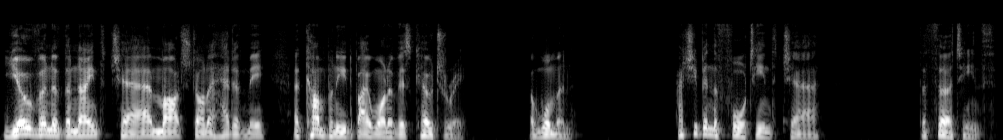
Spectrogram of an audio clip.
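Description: A man narrates dramatic fiction in a low voice. His delivery is grave, theatrical and deliberate, and the recording is dry and close. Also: dry recording. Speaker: audiobook narrator. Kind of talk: dramatic first-person scripted narration.

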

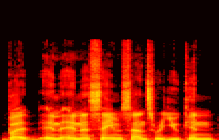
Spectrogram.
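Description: A man narrating a tabletop game as game master, descriptive, measured and dramatic. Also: mid-range voice, steady tone, fairly bright tone, clear, resonant tone, no room sound.

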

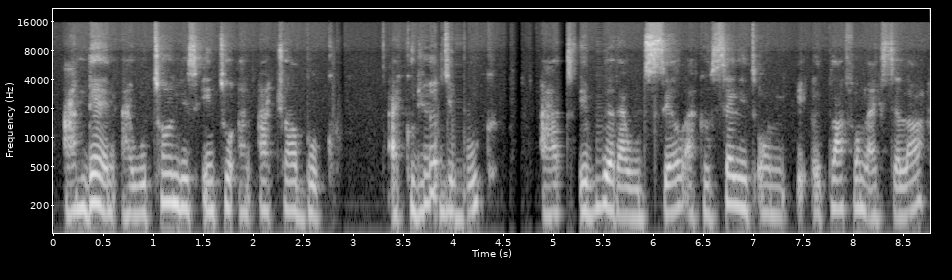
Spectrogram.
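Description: A soft-spoken woman with a calm voice teaching a live online workshop for authors, earnest and repetitive, asking rhetorical questions. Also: fairly low pitch, slightly rough, no echo, poor audio. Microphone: computer mic in a live webinar.

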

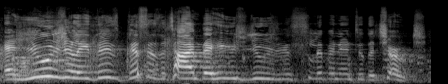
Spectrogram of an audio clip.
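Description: High-voiced woman making church announcements. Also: moderate pace. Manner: chatty, laughing, teasing. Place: large church sanctuary. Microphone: handheld mic. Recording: reverberant church hall with music.

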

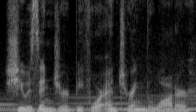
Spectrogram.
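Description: A reserved young warrior from a video game, voiced by a woman. She talks calmly in short, detached phrases, on the low side, with quiet sincerity. Music runs underneath. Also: brisk, lightly acted. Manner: terse, detached, calm. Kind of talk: scripted video game voice acting.

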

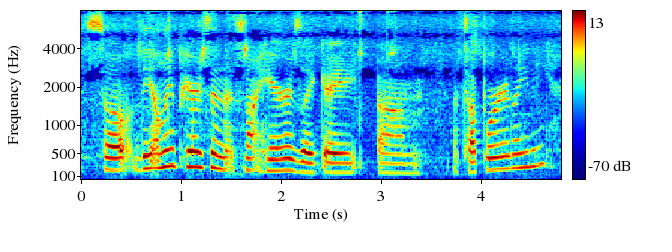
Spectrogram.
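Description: A woman's voice: medium pitch, normal speed, gravelly, dark tone, slight background noise, low-quality recording. A woman casually vlogging a walk-through of a craft bazaar, chatty and upbeat with lots of fillers. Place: indoor craft bazaar hall.

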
